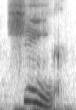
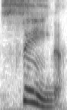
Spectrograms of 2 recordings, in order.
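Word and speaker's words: shin: We have the sheen. All right, which also can be pronounced without the H sound in it, without the sh. All right, but it can be pronounced just with the S sound, which is seen.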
